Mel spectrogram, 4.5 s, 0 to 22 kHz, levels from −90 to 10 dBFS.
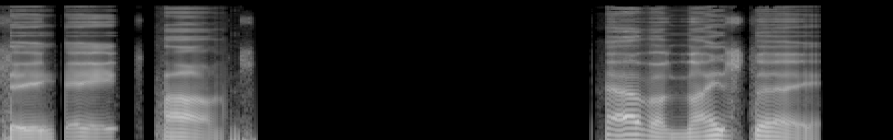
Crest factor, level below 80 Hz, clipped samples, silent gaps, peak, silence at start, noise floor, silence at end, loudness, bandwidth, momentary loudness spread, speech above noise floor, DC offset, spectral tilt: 20 dB; -42 dBFS; under 0.1%; 0.59-0.77 s, 1.27-2.94 s; 0 dBFS; 0 s; under -90 dBFS; 0.35 s; -18 LUFS; 19 kHz; 14 LU; over 72 dB; under 0.1%; -4.5 dB/octave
